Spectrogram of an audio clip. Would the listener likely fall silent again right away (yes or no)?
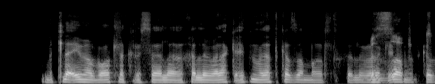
no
